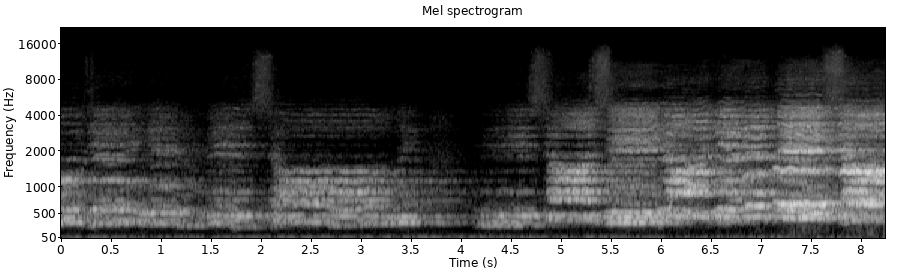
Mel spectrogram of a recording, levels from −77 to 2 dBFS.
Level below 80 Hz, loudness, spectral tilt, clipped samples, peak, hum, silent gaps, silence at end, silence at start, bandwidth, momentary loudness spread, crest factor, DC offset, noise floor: -54 dBFS; -20 LUFS; -2 dB/octave; under 0.1%; -2 dBFS; none; none; 0 s; 0 s; 15.5 kHz; 18 LU; 18 dB; under 0.1%; -42 dBFS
